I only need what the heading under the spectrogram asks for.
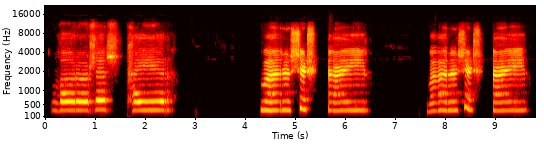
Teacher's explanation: So here there's a combination of ra plus sha. And so we have swara bhakti. · there is a ta mahaprana in the word, shishtair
